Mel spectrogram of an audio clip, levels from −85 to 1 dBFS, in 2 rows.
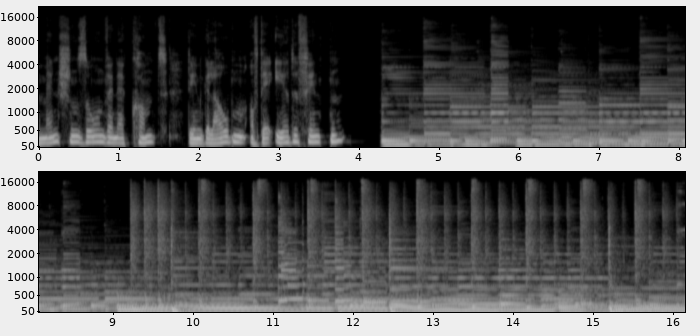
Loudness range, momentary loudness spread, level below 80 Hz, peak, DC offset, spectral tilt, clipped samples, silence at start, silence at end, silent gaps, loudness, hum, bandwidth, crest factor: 6 LU; 7 LU; -40 dBFS; -16 dBFS; under 0.1%; -6 dB/octave; under 0.1%; 0 s; 0 s; 4.18-4.26 s; -31 LUFS; none; 17.5 kHz; 14 dB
